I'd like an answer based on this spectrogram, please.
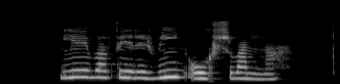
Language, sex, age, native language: Icelandic, female, 10, Icelandic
